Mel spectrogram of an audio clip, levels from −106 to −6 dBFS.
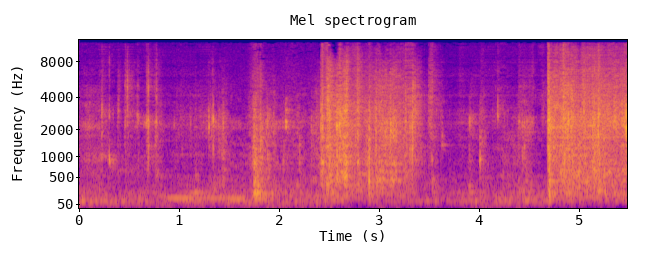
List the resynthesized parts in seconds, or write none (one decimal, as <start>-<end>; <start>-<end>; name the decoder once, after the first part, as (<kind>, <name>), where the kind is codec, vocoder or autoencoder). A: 0.0-1.4 (codec, SNAC); 2.5-5.5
